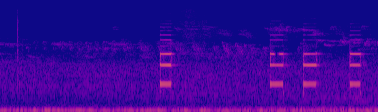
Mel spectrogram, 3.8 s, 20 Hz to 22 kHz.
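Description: A Quest X10 Pro metal detector held over a dug hole gives four short, clear electronic beeps, spaced unevenly, over a steady low outdoor background rumble.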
